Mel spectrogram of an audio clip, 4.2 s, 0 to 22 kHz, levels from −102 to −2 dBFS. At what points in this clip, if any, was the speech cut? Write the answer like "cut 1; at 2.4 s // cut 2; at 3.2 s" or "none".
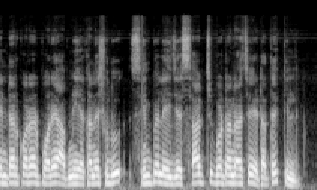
none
